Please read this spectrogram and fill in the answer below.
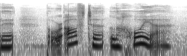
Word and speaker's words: La Jolla: But we're off to La Jolla. Hoya. The J being pronounced as an H.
